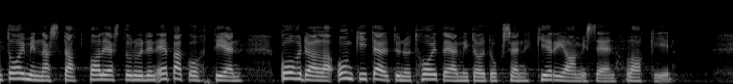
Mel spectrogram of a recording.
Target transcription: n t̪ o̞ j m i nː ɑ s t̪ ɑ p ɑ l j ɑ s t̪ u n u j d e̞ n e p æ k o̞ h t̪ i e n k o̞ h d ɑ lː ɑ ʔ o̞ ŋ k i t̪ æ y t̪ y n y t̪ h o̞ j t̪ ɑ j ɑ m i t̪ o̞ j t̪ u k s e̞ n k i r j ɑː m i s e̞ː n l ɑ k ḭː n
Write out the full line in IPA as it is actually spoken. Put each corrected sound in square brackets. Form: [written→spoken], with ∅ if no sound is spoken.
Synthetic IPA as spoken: n t̪ o̞ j m i nː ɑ s t̪ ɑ p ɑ l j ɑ s t̪ u n u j d e̞ n e p æ k o̞ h t̪ i e n k o̞ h d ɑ lː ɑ ʔ o̞ ŋ k i t̪ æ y t̪ y n y t̪ h o̞ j t̪ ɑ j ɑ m i t̪ o̞ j t̪ u k s e̞ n k i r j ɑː m i s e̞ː n l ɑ k ḭː n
